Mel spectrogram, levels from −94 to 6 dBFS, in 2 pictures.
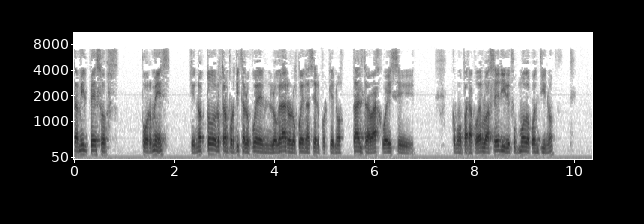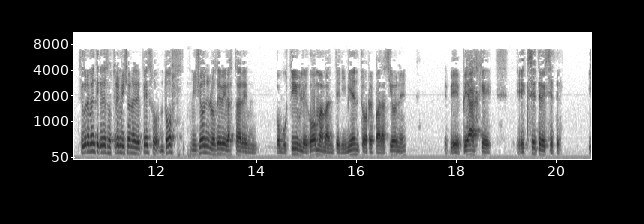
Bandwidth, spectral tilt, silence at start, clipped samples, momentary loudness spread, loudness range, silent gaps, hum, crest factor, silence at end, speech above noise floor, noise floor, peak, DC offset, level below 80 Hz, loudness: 7.4 kHz; -4.5 dB/octave; 0 s; under 0.1%; 11 LU; 3 LU; none; none; 18 dB; 0 s; 35 dB; -53 dBFS; 0 dBFS; under 0.1%; -54 dBFS; -18 LUFS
